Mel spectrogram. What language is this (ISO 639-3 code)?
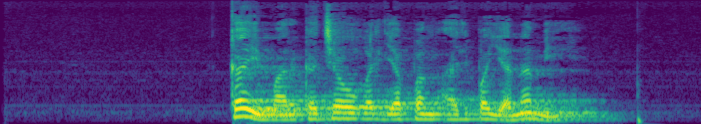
qws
